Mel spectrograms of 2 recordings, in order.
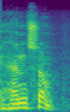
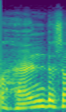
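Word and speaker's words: handsome: और ये हैंडसम, इसको हैंडसम नहीं बोलते, क्या होता है, इट्स हैंडसम जिसमें डी साइलेंट होता है, और हैंडसम आता है किसके लिए, पुरुषों के लिए काम में आता है।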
